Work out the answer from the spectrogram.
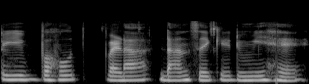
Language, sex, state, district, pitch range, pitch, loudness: Hindi, female, Bihar, Supaul, 190-210 Hz, 200 Hz, -24 LUFS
